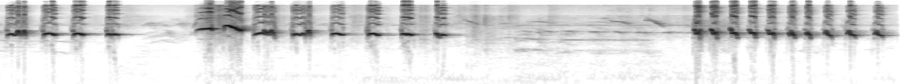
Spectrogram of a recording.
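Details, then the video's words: Greater green leafbird in 'nembak ngekek' lure song: quick repeated whistled notes and a harsh scratchy burst, a quiet gap with faint thin whistles, then another rapid run of repeated notes. "PANCINGAN CUCAK IJO GACOR NEMBAK NGEKEK BIKIN CEPAT MASUK BUAT CUCAK IJO KUNINGAN"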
